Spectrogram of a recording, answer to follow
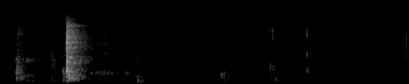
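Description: Sparse clicks of a computer mouse and online chess-move sounds during a fast game, with one louder, brief noisy burst about three quarters of a second in.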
